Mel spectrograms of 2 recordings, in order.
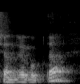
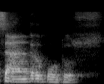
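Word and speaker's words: Chandragupta: So that is Chandra Gupta. The word Chandra Gupta was mispronounced as Sandra Kotus.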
